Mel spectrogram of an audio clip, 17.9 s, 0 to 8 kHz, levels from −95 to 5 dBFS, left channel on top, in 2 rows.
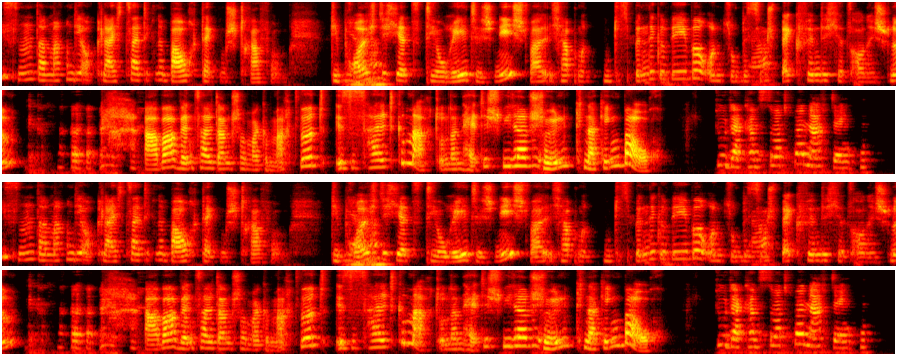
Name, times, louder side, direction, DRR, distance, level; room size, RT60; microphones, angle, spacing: voice 1, 0.0-9.1 9.9-15.5, left 4 dB, 70° left, 0.8 m, -28 dB
voice 2, 3.4-3.8 7.5-7.7 9.6-10.4 14.2-14.3 16.1-17.6, right 1 dB, 10° left, 1.1 m, -33 dB
4.2 x 2.5 x 2.5 m
head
